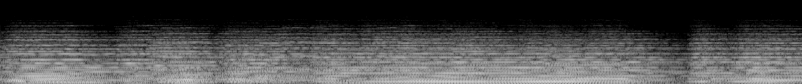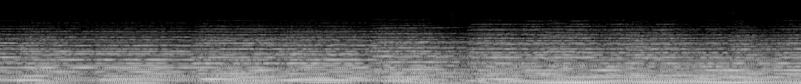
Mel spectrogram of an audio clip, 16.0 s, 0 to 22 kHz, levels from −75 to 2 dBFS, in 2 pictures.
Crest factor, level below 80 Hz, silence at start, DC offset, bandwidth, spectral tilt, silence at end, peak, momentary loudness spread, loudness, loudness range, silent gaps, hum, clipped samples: 14 dB; -28 dBFS; 0 s; under 0.1%; 8.4 kHz; -8 dB/octave; 0 s; -2 dBFS; 6 LU; -17 LUFS; 2 LU; none; none; under 0.1%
